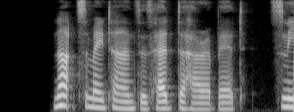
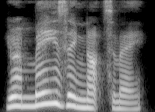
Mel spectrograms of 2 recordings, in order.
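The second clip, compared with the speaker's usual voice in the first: gushing; 5 semitones higher, 6 dB louder than usual. A narrator's reading. Friends gushing over Natsume.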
